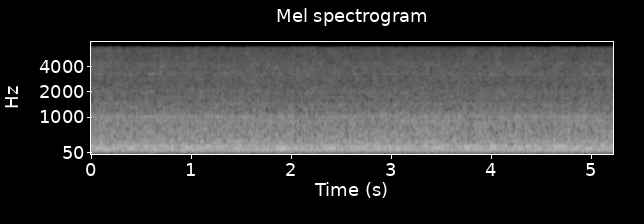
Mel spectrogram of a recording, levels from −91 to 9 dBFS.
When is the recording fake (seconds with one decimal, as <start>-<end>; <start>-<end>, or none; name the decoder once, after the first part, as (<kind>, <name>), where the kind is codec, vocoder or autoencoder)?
2.4-4.8 (vocoder, BigVGAN v2)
